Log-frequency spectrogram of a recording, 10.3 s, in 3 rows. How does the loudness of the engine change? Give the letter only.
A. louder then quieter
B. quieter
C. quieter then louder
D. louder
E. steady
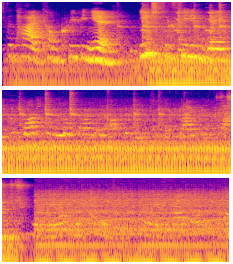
D.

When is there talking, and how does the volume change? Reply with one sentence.
The talking can be heard from 0.0 to 10.2 s, getting quieter.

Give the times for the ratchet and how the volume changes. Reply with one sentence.
You can't hear the ratchet here.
